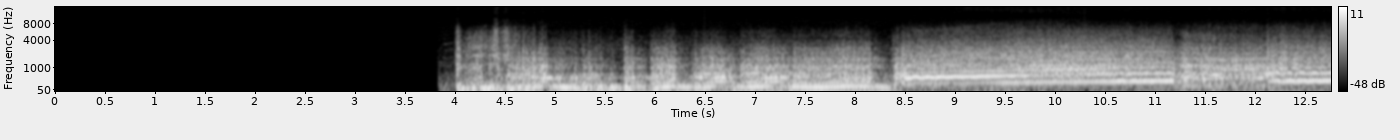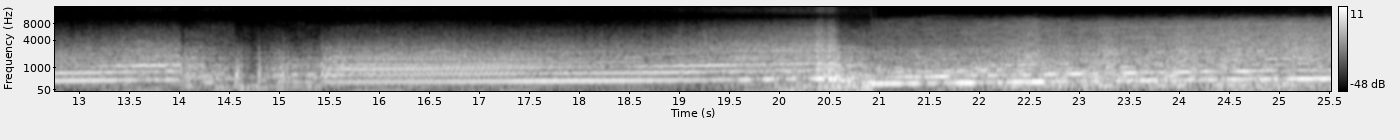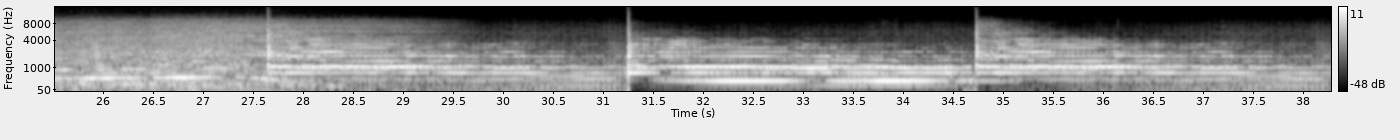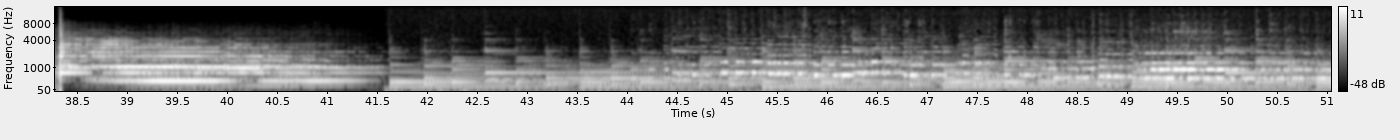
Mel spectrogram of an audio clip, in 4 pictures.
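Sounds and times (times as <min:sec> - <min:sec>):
car engine accelerating: 0:03.9 - 0:31.3, 0:39.0 - 0:51.0.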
